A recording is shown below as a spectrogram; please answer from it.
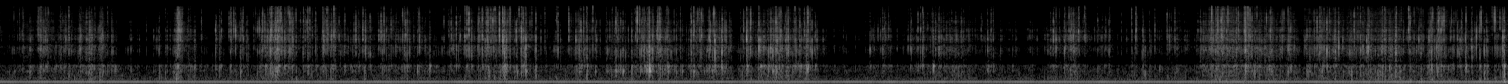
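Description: A full, sealed orange plastic instant noodle packet is held up and crinkled with the fingertips. Dense, bright crackling rustles continue throughout with short pauses, over a steady low hum.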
